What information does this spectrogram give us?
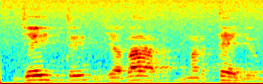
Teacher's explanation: Despois hai unha zona que palataliza, ao igual que o asturiano, palataliza o L inicial ou interior.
